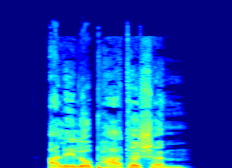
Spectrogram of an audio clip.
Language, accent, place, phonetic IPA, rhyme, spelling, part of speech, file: German, Germany, Berlin, [aleloˈpaːtɪʃm̩], -aːtɪʃm̩, allelopathischem, adjective, De-allelopathischem.ogg
- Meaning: strong dative masculine/neuter singular of allelopathisch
